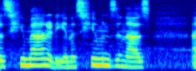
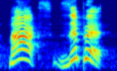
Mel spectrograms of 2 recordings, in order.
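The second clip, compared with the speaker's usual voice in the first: very loud, shrill, annoyed yell; 8 semitones higher, 12 dB louder than usual. Breaking off mid-talk to tell someone nearby to stop: yelling. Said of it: "I just yelled at him".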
